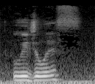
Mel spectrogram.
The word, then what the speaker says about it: Vigilus: Also, it's Vigilus. The V is pronounced like a U.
